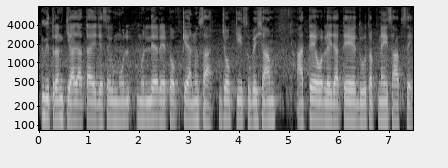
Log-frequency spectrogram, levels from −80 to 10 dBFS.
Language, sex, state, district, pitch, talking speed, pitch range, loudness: Hindi, male, Madhya Pradesh, Dhar, 120 Hz, 190 wpm, 120-125 Hz, -16 LUFS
